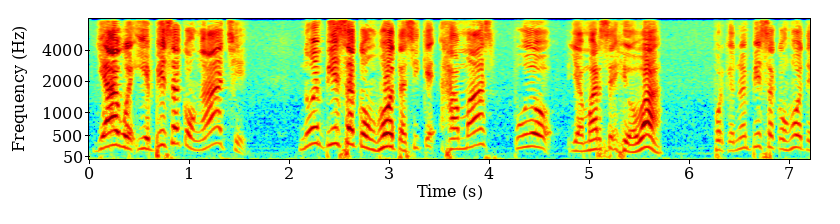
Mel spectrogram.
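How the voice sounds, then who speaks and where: Guy preaching a bible lesson, really high voice, dry close sound. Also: no room sound. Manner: explains slowly, spells letters out, asks listeners ¿verdad?. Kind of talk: bible teaching sermon.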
